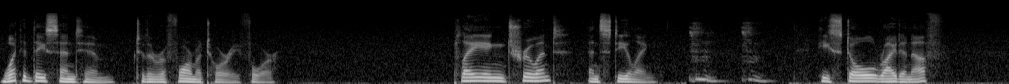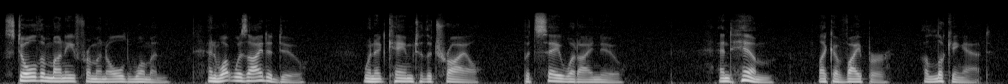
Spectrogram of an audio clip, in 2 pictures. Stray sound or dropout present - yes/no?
yes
